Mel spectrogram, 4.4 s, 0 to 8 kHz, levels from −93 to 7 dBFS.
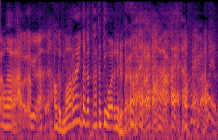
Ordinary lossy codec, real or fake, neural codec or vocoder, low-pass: none; fake; codec, 16 kHz, 1 kbps, FreqCodec, larger model; none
